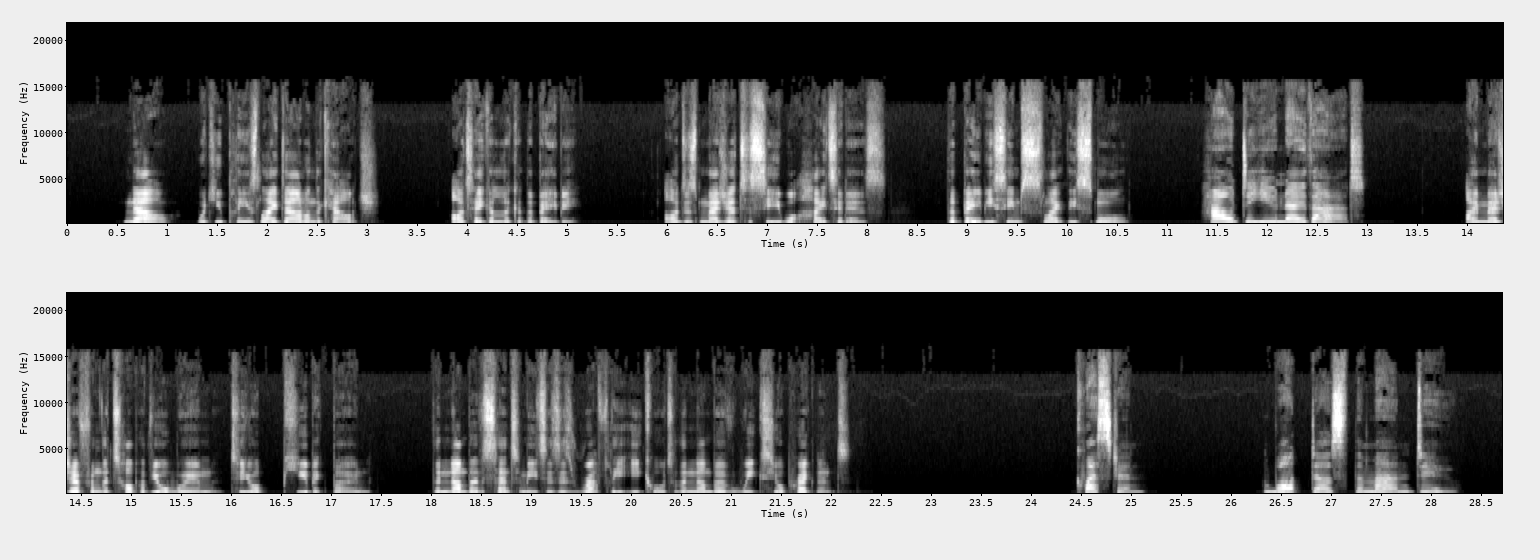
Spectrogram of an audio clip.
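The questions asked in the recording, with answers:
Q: What does the man do?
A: He measures the height of the baby in the womb.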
